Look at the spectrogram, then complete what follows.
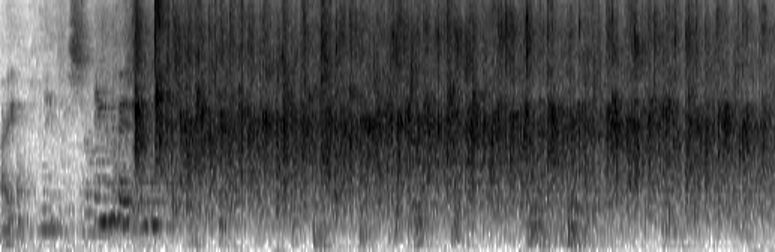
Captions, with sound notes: All right. - Thank you so much. - Thank you guys too. (audience clapping)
